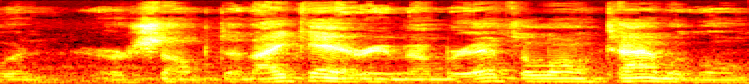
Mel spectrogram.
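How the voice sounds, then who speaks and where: At a fairly quick pace, a man with an American accent talks with ordinary pitch variation over noticeable background noise. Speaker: retired farmer and grandfather. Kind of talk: casual family conversation.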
